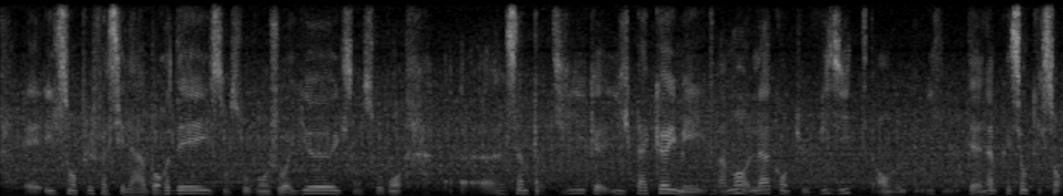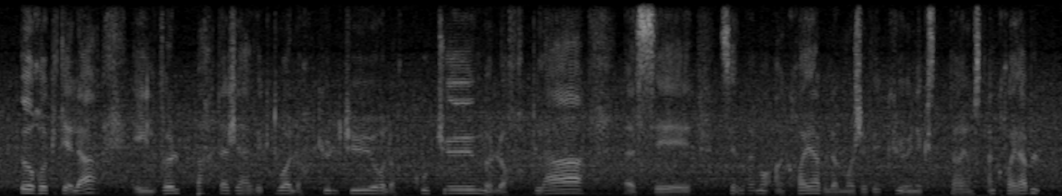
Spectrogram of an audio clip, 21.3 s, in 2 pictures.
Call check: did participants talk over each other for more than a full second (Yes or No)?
No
